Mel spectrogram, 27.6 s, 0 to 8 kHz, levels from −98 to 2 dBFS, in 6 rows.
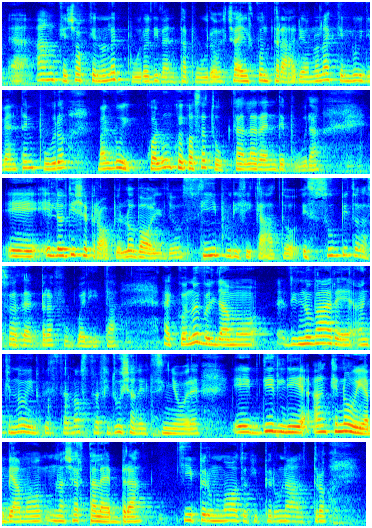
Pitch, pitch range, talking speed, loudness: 190 Hz, 170-210 Hz, 150 wpm, -25 LUFS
